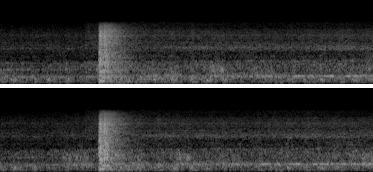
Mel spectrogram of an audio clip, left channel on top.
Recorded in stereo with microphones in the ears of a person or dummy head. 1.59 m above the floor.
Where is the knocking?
15° right (ahead or behind), 0.8 m.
